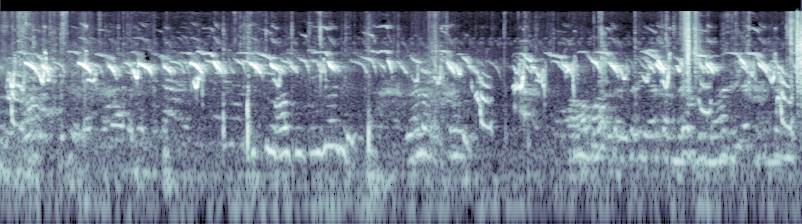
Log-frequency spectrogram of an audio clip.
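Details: Painted francolin chicks in their first days peeping incessantly: shrill, short, descending notes about two per second from several birds, with soft lower sounds and occasional knocks.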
